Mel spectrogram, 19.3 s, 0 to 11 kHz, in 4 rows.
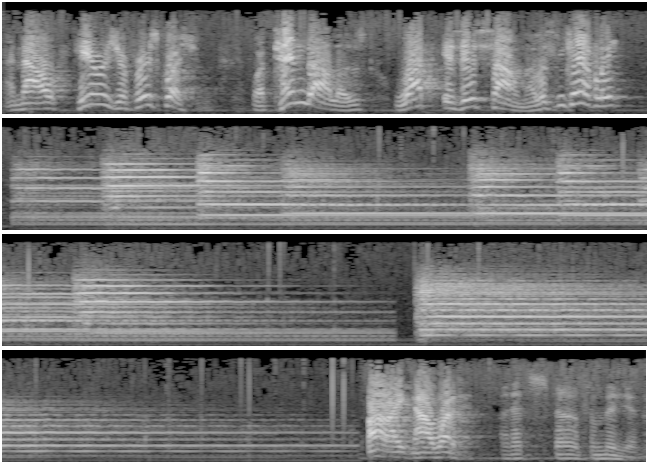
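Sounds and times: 
speech: 0.0s - 4.8s, 17.6s - 19.3s
clock tower bell chiming at Westminster: 4.2s - 17.8s.

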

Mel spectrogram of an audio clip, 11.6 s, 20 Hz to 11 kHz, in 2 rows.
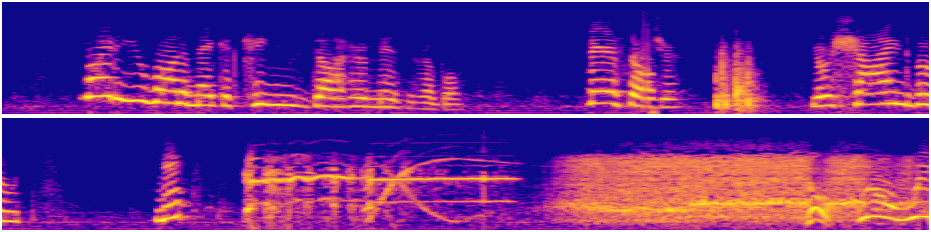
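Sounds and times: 
speech: 0.9s - 3.0s, 3.8s - 4.4s, 5.0s - 6.2s, 6.8s - 7.1s
rooster crowing: 7.3s - 11.5s.

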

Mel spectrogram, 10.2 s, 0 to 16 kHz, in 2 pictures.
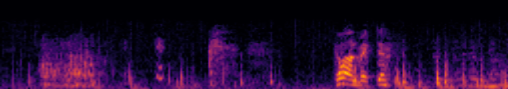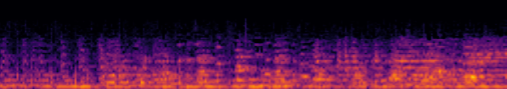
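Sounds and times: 
horse hooves clip-clopping as rider leaves on horseback: 0.0s - 10.0s
speech: 3.4s - 4.1s.

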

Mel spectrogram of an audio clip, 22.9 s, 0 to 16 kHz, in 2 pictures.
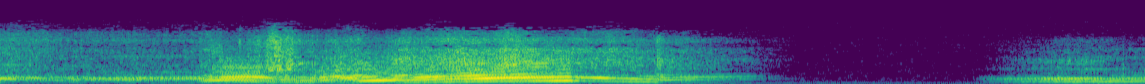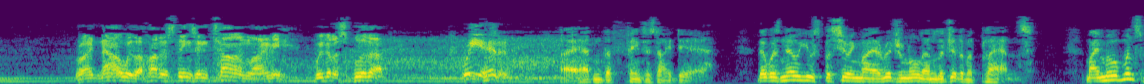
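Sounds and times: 
car engine revving through gear changes: 0.0s - 8.0s, 9.8s - 17.6s
speech: 12.3s - 15.4s, 16.1s - 22.8s.

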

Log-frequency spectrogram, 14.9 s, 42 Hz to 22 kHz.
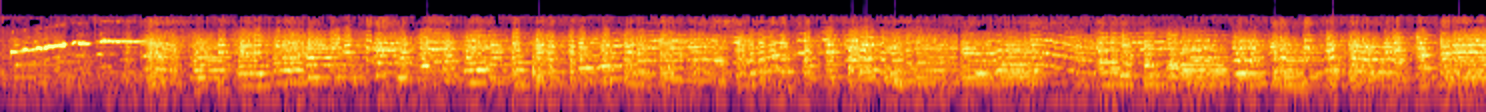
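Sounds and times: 
busy full instrumental music: 0.0s - 14.8s
person whistling a melody: 0.1s - 1.8s.

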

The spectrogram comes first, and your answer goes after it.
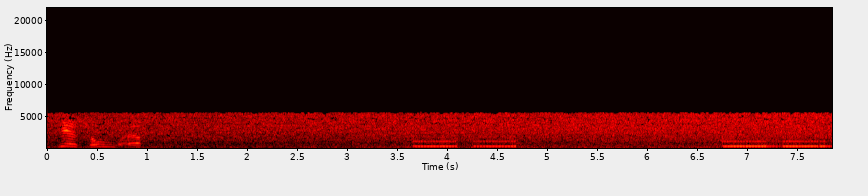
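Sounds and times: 
faint hiss: 0.0s - 7.8s
speech: 0.3s - 1.3s
telephone ringing tone heard down the line: 3.6s - 4.7s, 6.7s - 7.8s.

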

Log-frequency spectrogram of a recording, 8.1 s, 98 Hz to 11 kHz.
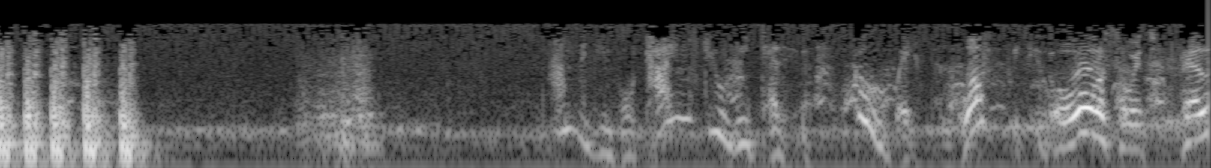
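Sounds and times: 
loud heavy knocks on a door: 0.0s - 1.1s
speech: 4.3s - 8.0s.

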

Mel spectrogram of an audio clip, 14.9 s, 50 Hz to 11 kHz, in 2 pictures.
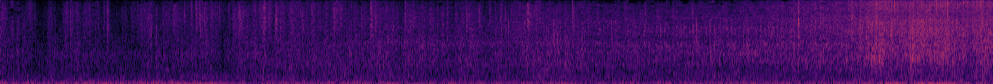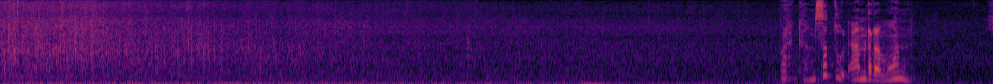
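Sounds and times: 
low rumble: 0.0s - 14.8s
steady rain from an easing storm: 0.0s - 14.8s
speech: 13.5s - 14.8s.

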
